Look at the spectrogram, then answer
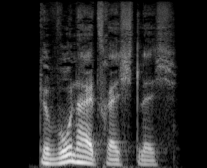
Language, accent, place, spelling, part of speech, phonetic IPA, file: German, Germany, Berlin, gewohnheitsrechtlich, adjective, [ɡəˈvoːnhaɪ̯t͡sˌʁɛçtlɪç], De-gewohnheitsrechtlich.ogg
- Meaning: customary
